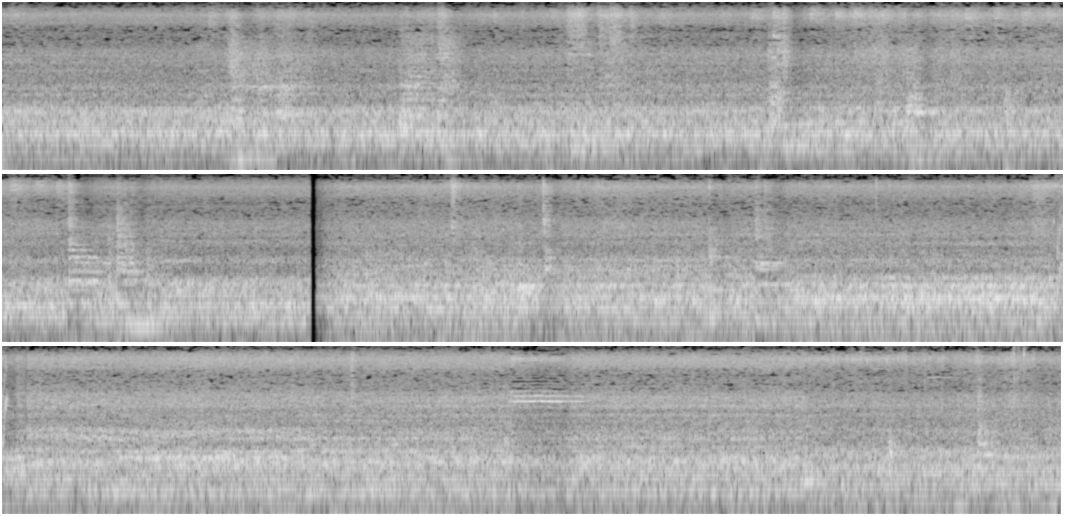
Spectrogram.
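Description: A steady rushing noise from gas stove burners under large aluminium cooking pots, with scattered clinks of metal spoons against the pots.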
